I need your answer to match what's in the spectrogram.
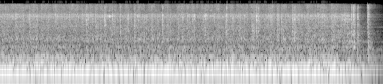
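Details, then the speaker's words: Engine idling with a deep rumble and a loose, uneven knock underneath until shutdown; owner suspects a cracked flexplate between engine and torque converter, later replaced with a new flexplate. "so we'll find out here shortly if it is in fact a broken flex plate. What is that noise?"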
